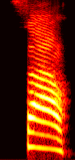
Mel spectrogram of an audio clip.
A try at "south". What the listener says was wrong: A TH, T nhẹ hơn, south.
